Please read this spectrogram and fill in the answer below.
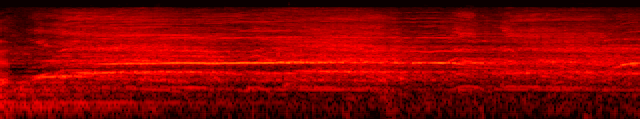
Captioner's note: audience cheers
